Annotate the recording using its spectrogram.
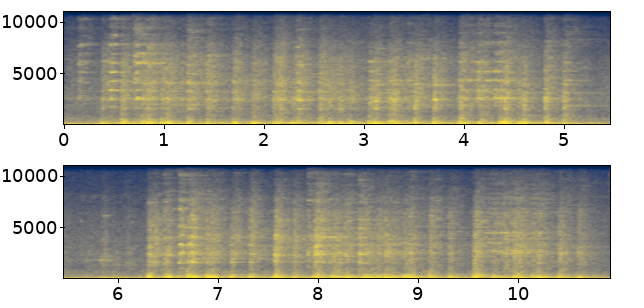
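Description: Freight train's refrigerated boxcars rolling past, their steel wheels clattering over the track in a fast run of knocks over a steady low rumble. The clatter eases for a moment about five seconds in, then picks up again.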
